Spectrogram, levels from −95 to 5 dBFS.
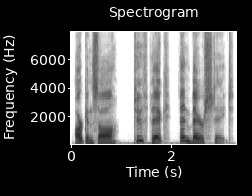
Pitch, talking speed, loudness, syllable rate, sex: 190 Hz, 90 wpm, -17 LUFS, 3.5 syllables/s, male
